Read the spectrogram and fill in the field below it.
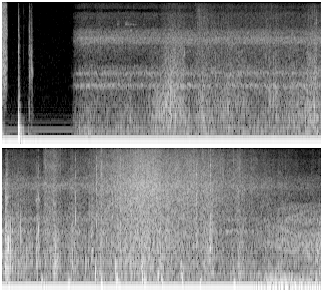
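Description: Footsteps crunch and rustle through dry grass and dirt.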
